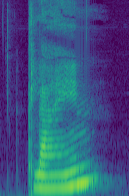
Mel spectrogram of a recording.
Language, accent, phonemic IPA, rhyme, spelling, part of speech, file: German, Austria, /klaɪ̯n/, -aɪ̯n, klein, adjective, De-at-klein.ogg
- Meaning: 1. small, little, wee (in physical size or extent) 2. small, little, young (not grown up) 3. insignificant (of little influence or means; of people)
